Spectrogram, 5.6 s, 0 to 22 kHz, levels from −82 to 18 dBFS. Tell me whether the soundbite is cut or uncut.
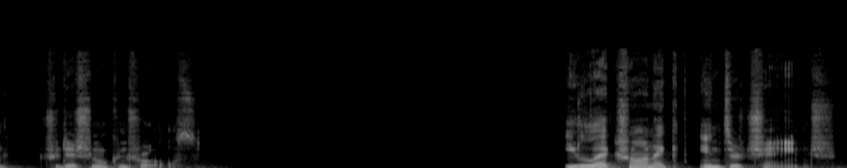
cut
